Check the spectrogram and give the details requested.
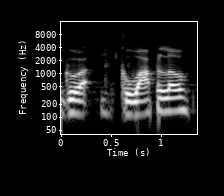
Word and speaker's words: Garoppolo: Which, talking about San Francisco, they've actually won 2 straight games now behind Jimmy Garoppolo. Garoppolo. How do you pronounce his last name?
